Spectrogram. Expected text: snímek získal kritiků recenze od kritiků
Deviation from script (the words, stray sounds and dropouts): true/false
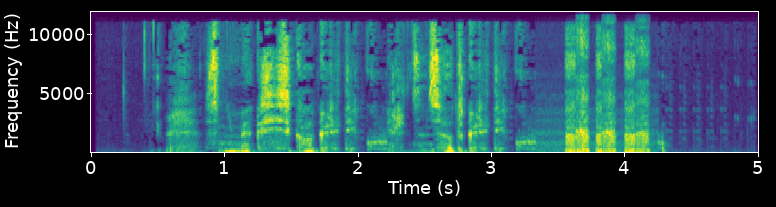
true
